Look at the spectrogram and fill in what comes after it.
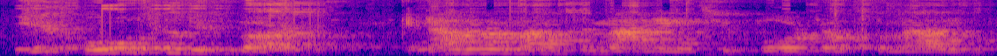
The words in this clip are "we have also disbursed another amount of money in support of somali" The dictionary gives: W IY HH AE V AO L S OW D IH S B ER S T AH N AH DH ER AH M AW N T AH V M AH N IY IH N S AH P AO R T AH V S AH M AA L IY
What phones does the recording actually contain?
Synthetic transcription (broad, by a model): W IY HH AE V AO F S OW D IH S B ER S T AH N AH ER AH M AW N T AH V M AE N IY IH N S AH P AO R T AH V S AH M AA L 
